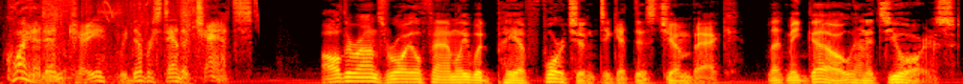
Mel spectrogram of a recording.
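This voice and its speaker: A slippery, boastful wheeler-dealer on the run from a video game. His voice is deep and husky, and it swings widely as he pours on theatrical, wheedling patter like a born salesman. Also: animated, normal speed, fairly bright tone, full character voice. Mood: smooth, bargaining. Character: slippery middle-aged male con-artist fugitive, boastful wheeler-dealer.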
